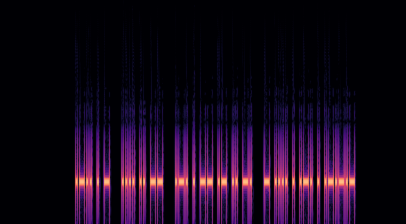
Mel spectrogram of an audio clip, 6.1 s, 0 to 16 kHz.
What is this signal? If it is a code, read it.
Morse code, heard as a keyed tone, about 44 wpm, 700 Hz. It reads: LET HIM REMAIN THERE.
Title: Sentences from Top 1200 Words 45wpm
